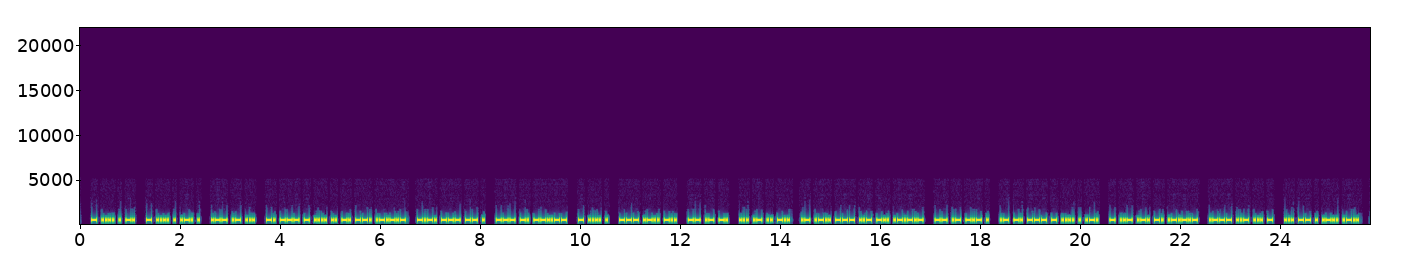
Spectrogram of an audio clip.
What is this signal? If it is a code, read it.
Morse code, heard as a keyed tone, about 34 wpm, 600 Hz. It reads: THEN THERE WAS NOTHING. COME ON, THE OLD MAN SAID ALOUD. MAKE ANOTHER TURN. JUST SMELL
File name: the old man and the sea / the old man and the sea 1 35wpm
